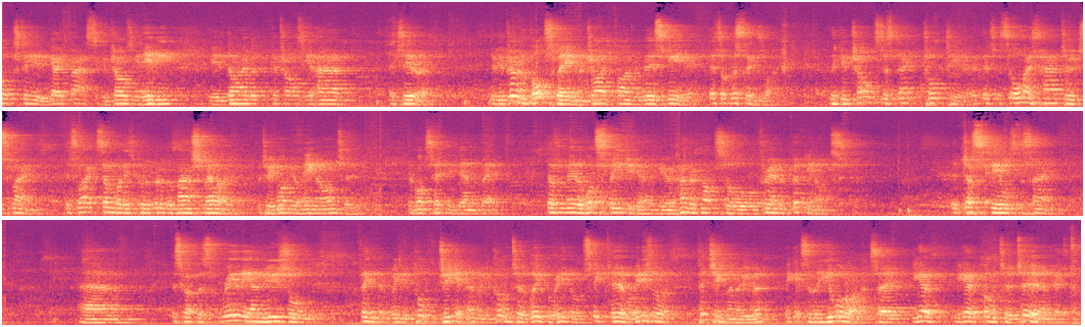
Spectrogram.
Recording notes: another recording from the Wings Over New Zealand Forum Meet at the New Zealand Warbirds Association hangar at Ardmore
